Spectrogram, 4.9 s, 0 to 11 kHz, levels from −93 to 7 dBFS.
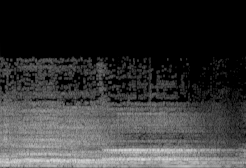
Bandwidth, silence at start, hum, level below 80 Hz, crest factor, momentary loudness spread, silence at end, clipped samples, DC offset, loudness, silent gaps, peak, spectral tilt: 7.4 kHz; 0 s; none; -56 dBFS; 14 dB; 13 LU; 0 s; under 0.1%; under 0.1%; -16 LUFS; none; -2 dBFS; -7 dB/octave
